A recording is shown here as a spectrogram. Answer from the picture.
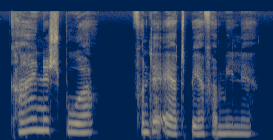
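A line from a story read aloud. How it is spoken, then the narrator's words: Sighing again. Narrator (German): seufzt Emmerla nochmal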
